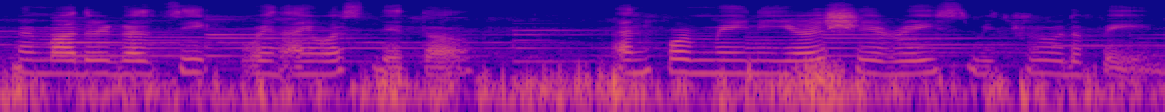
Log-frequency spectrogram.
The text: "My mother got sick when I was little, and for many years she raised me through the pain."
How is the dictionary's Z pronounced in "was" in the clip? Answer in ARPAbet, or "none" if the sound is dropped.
S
